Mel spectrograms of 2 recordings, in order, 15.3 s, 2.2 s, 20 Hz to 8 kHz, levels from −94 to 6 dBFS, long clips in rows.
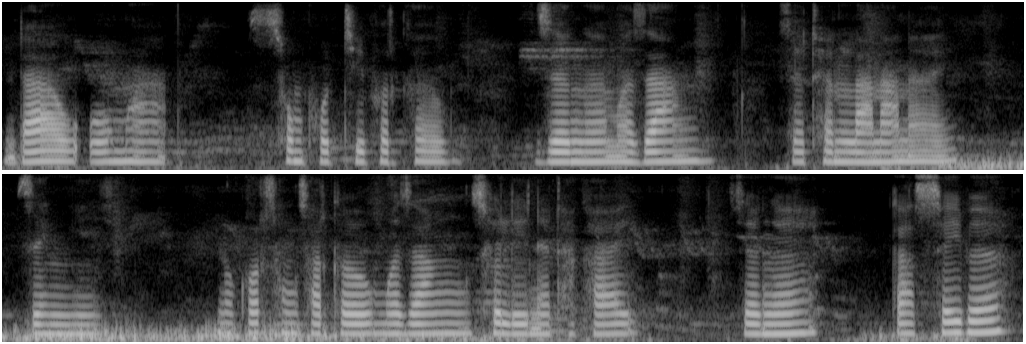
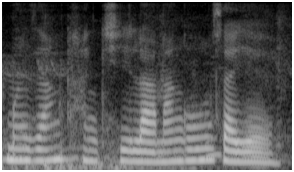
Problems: constant background noise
